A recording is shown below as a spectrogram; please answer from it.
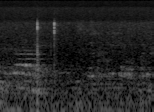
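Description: Near silence: faint room tone with two faint clicks close together, a little over half a second in.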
